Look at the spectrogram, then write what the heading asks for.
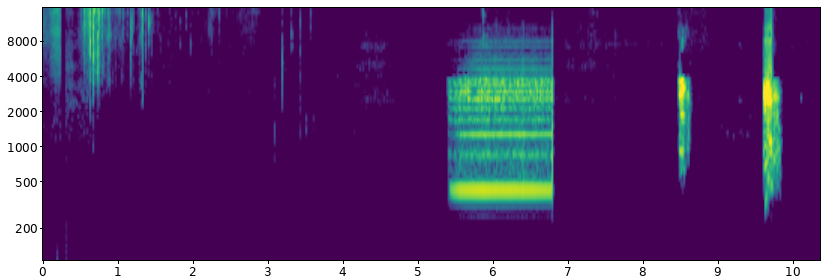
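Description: Telephone ringback after dialing a call: one steady, buzzy ring tone lasting about a second and a half over a faint low hum, followed by two short, sharp clicks.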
